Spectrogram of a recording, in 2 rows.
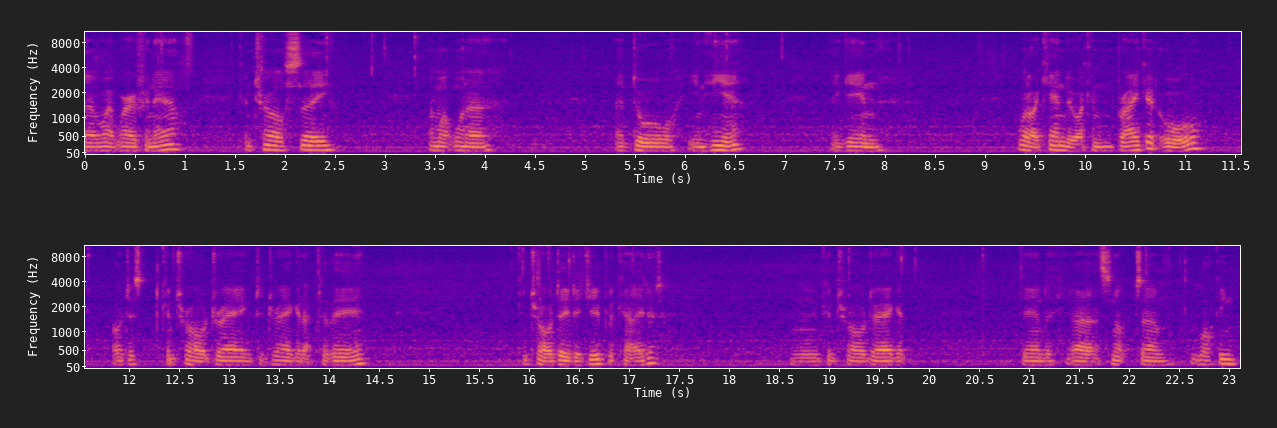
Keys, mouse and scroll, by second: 0.5 ctrl+c, 1.7 middle click, 1.8 click, 1.9 middle click, 2.9 middle click, 5.1-6.3 ctrl+scroll up 3, 6.3 click, 8.3 ctrl+scroll down 1, 8.9-9.8 scroll down 2, 11.6-14.0 drag, 16.1 ctrl+d, 16.7 click, 17.8 ctrl+click, 20.8-22.2 ctrl+drag.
